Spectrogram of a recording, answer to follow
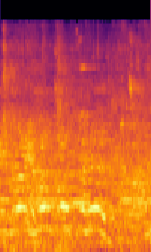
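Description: Indoor basketball game sounds: a basketball being dribbled on the hardwood gym floor, with a run of short, high squeaks from players' sneakers over spectators' voices.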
